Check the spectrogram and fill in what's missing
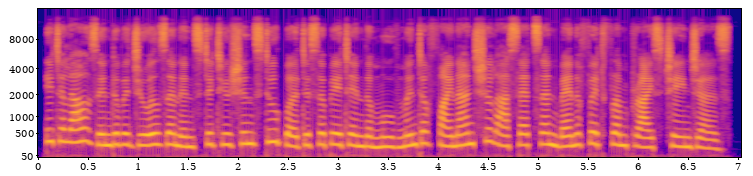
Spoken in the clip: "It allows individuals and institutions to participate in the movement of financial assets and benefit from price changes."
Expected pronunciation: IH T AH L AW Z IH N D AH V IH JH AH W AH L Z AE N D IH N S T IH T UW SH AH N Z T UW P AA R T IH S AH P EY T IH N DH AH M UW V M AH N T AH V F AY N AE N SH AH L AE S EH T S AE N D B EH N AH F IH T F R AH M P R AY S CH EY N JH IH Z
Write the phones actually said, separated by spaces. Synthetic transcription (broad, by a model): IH T AH L AW Z IH N D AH V IH JH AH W AH L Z AE N D IH N S T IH T UW SH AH N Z T UW P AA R T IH S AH P EY T IH N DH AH M UW V M AH N T AH V F AY N AE N SH AH L AE S EH T S AE N D B EH N AH F IH T F R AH M P R AY S CH EY N JH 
